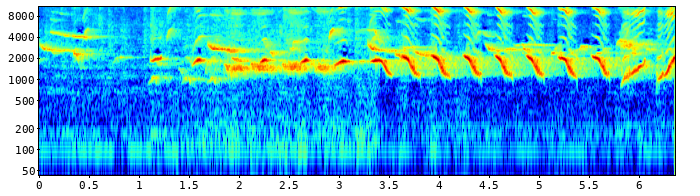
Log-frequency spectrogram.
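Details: Caged blorok white-rumped shama with double rings in Kemayoran, Jakarta, Indonesia, in full song: warbling whistles giving way to a long run of loud, evenly repeated upslurred notes, about three per second, over a low hum.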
